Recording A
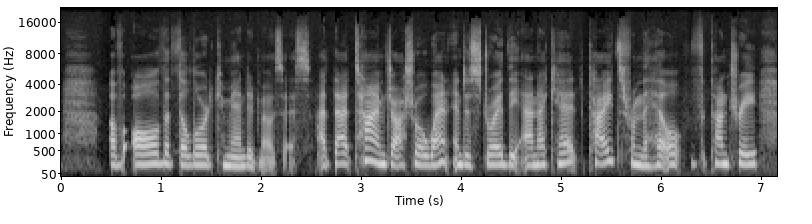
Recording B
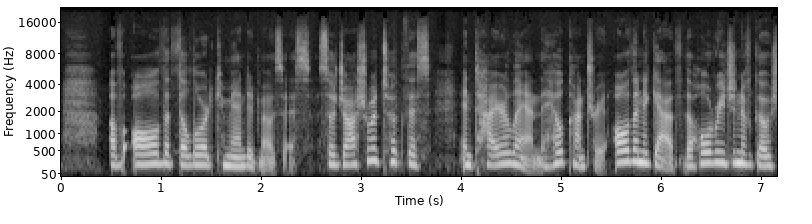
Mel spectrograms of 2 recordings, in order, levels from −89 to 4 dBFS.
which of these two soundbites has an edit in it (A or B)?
A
